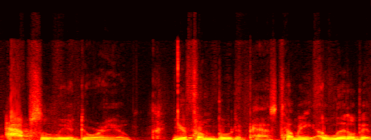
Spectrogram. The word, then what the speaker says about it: Budapest: they say that God Budapest budapes yes a little sh in it yes is pronounced sh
